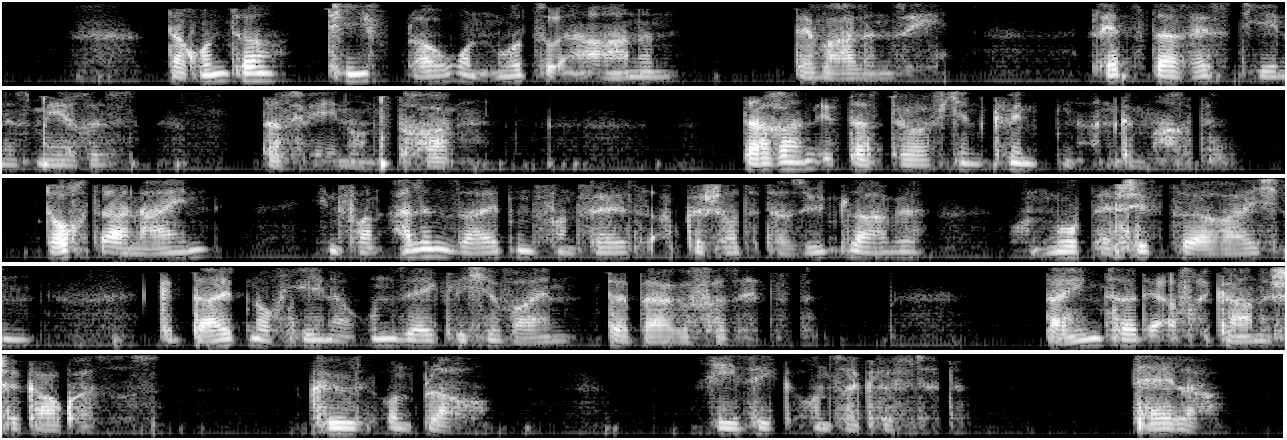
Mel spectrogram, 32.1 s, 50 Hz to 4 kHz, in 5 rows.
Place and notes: Auf dem Chäserugg - Der Wettermacher, Peter Weber 1993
